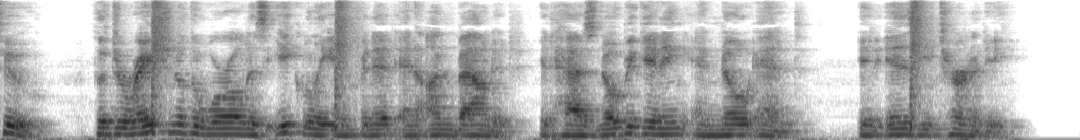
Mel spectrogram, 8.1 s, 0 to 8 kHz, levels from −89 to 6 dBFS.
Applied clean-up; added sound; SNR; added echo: none; Snare drum; 12 dB; reverberation time 0.3 s.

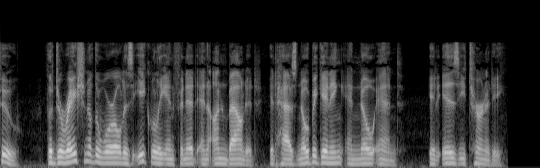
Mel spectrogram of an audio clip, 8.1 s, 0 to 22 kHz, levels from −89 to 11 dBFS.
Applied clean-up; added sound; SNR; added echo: none; none; none; none.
